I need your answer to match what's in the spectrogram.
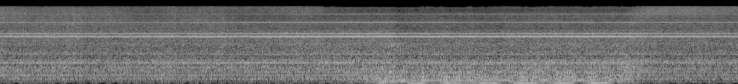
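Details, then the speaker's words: Ryobi 1600 PSI 1.2 GPM electric pressure washer, third use, turbo nozzle on after priming without nozzle; steady high whine with low uneven pulsing surge for a couple seconds, then easing; pump losing prime. "Just listen to the pump, and you can hear it lose its prime."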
